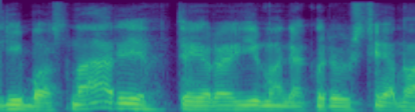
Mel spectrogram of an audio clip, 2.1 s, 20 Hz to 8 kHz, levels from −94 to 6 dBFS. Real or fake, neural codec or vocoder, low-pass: fake; codec, 44.1 kHz, 2.6 kbps, SNAC; 7.2 kHz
